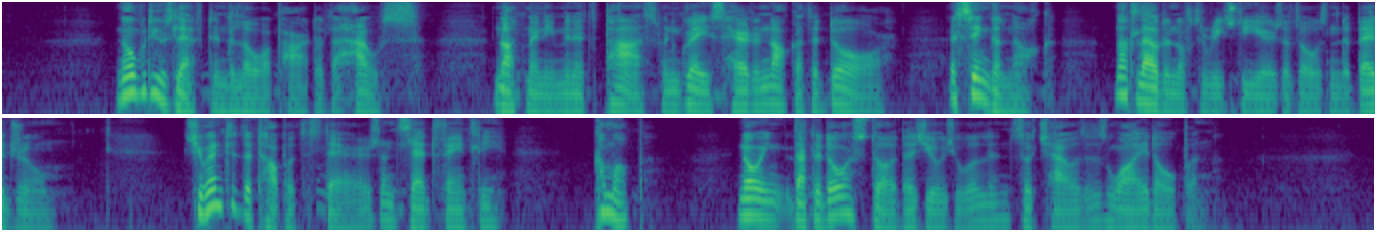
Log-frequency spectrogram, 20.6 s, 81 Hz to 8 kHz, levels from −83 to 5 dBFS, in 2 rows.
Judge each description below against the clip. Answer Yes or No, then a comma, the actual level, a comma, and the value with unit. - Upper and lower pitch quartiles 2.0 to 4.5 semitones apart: No, wide, 5.5 semitones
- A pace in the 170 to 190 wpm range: Yes, average, 180 wpm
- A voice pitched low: Yes, low, 100 Hz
